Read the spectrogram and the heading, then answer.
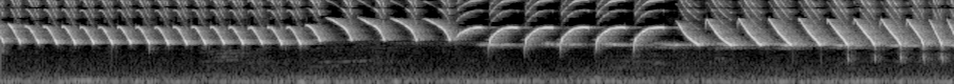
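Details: Singing canary, played to prompt other canaries to join in: a fast high trill gives way to slower, clearly separated swooping notes, then speeds into another rapid rolling trill.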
